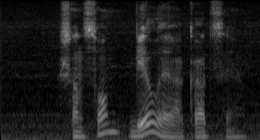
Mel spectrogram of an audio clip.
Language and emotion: Russian, neutral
